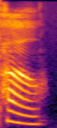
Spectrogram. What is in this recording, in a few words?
"pearl", English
